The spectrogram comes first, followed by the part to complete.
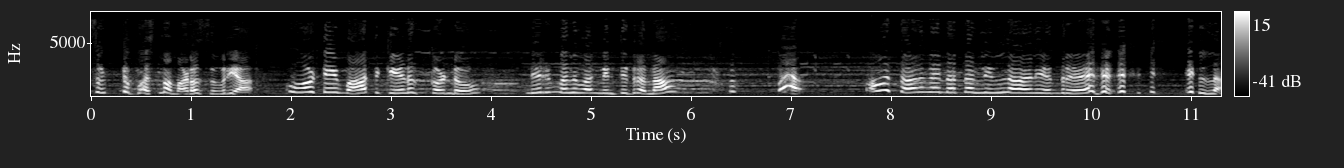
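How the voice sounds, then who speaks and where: A shamed mother pours out her grief in long, anguished laments. Her voice sits very high. The TV serial audio is thin and tinny, with music underneath. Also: a little slow, long pauses. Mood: bitter grief. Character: grieving middle-aged mother, proud and shamed. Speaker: mother of a son accused of theft. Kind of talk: TV serial acting.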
